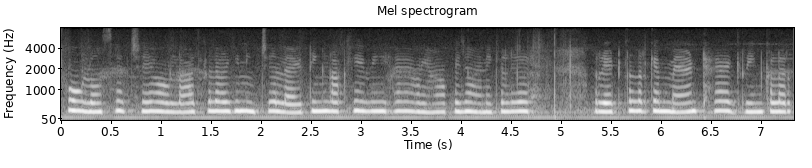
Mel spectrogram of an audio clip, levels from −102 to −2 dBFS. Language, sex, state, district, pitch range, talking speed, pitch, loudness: Hindi, female, Bihar, West Champaran, 285-305 Hz, 205 wpm, 295 Hz, -14 LUFS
